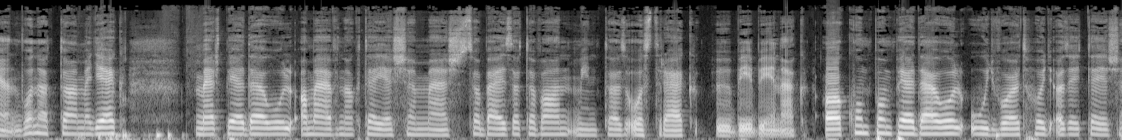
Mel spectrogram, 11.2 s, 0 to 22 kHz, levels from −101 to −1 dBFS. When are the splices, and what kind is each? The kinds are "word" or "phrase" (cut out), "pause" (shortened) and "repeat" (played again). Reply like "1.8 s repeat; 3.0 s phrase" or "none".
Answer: none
